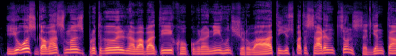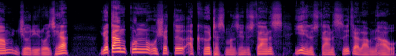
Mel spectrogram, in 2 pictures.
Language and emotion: Kashmiri, neutral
